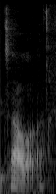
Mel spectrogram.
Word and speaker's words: Nutella: Just going back into my memory banks, I think I've always said Nutella, Yeah, that sounds right. And I say Nutella. Nutella. which, Oh, true to okay, form, that when it makes comes sense. to American English, is a bit closer to the Italian, So they say it like Nutella. probably, Not Nutella.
